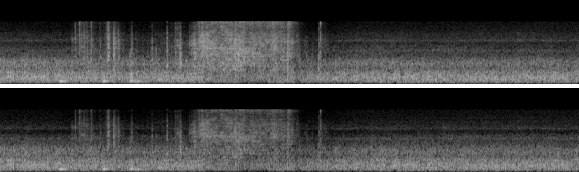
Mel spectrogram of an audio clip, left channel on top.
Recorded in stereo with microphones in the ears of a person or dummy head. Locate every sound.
0.6 s tearing paper: 30° left (ahead or behind)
